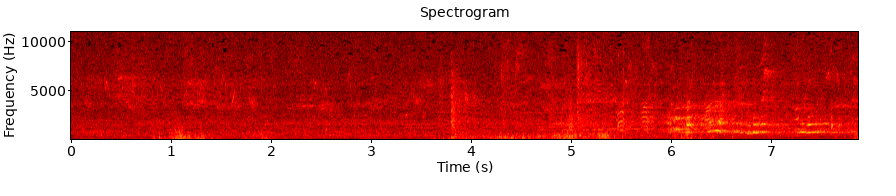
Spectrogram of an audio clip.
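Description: A car engine hums as a vehicle drives slowly closer.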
